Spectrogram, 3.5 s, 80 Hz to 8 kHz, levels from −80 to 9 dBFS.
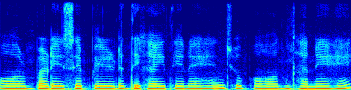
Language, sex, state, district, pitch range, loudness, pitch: Hindi, female, Chhattisgarh, Jashpur, 215-225 Hz, -14 LUFS, 220 Hz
